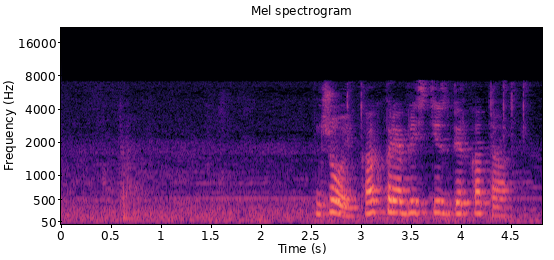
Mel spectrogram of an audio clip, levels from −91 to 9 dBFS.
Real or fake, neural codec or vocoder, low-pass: real; none; 7.2 kHz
